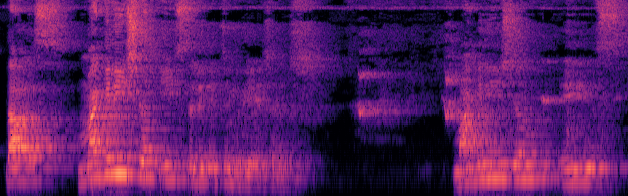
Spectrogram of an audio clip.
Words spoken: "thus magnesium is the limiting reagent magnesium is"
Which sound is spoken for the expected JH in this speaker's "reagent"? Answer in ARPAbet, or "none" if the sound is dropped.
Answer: SH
